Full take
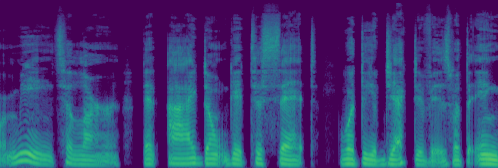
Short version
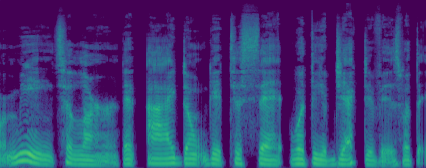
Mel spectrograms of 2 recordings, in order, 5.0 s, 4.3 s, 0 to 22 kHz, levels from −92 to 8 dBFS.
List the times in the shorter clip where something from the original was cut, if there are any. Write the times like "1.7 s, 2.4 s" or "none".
1.1 s, 2.8 s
